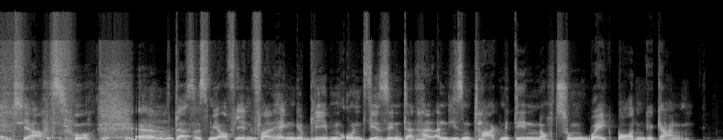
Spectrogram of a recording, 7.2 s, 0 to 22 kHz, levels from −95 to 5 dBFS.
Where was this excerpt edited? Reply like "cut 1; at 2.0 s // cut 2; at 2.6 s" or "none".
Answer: none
